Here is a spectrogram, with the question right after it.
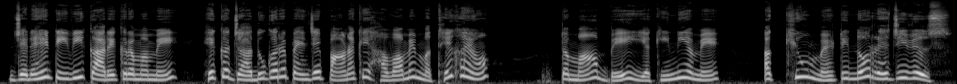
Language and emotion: Sindhi, surprised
